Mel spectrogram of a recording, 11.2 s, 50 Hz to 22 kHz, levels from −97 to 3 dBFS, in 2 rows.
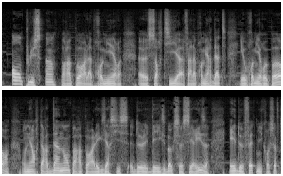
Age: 30-49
